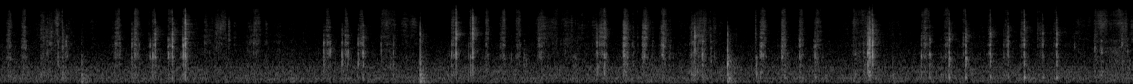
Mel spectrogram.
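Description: Scissors snipping through paper while making winter journal ephemera: a long series of close, crisp cuts coming in quick bursts, clear and nearly free of talk.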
